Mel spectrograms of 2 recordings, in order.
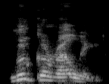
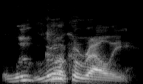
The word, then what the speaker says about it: Lucarelli: It's Uh, Lucarelli. Lucarelli. Okay. I gotta say, man, I'm always big on pronunciations too.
